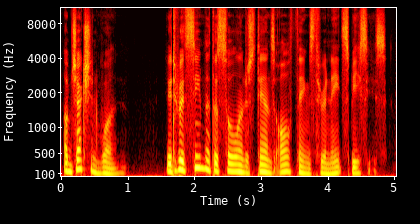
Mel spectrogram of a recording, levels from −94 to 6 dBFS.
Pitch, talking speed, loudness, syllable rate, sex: 130 Hz, 165 wpm, -19 LUFS, 5.2 syllables/s, male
